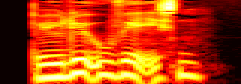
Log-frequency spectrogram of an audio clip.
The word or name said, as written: bølleuvæsen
